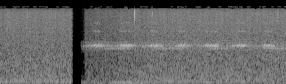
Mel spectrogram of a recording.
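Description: Cricket chirping in a steady, even rhythm of about two to three chirps a second, starting just after a brief dropout about a second in, over faint hiss.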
